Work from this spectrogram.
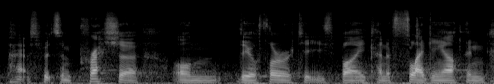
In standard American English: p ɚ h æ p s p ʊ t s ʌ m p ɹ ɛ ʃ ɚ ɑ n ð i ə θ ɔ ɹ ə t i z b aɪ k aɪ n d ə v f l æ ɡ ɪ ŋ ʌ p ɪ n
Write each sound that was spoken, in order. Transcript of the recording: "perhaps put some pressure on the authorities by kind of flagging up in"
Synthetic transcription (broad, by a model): p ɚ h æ p s p ʊ t s ʌ m p ɹ ɛ ʃ ɚ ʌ n ð i ə θ ɔ ɹ ə t i z b aɪ k aɪ n d ə v f l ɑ ɡ ɪ ŋ ʌ p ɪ n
